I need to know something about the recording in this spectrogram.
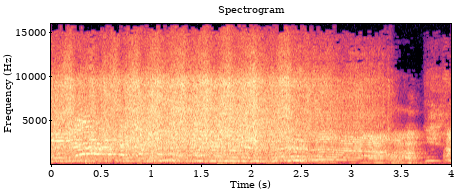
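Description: A small child's long, loud yell, wavering in pitch, which breaks off about three and a half seconds in.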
